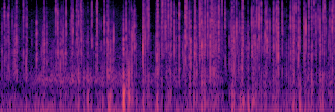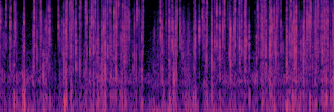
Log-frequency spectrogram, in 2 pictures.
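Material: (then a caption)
Aluminum foil. A small aluminum-foil-wrapped package is held in both hands while fingertips squeeze and rub the crumpled foil. The result is a continuous, bright, dense crinkling with crisp, sharp crackles throughout, mostly high in pitch, at a fairly quiet level with a faint steady low hum underneath.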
